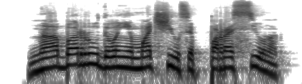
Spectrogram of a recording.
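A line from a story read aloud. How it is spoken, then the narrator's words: Hissed. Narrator (Russian): прошипел Костя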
